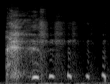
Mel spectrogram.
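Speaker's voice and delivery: soft high breathy laugh; a tiny teasing giggle; hushed amused laugh. Acted. Amused at listener's discomfort.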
